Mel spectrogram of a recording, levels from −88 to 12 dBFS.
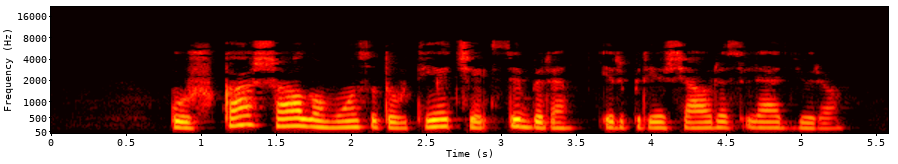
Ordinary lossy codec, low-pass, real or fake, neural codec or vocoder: MP3, 32 kbps; 7.2 kHz; real; none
